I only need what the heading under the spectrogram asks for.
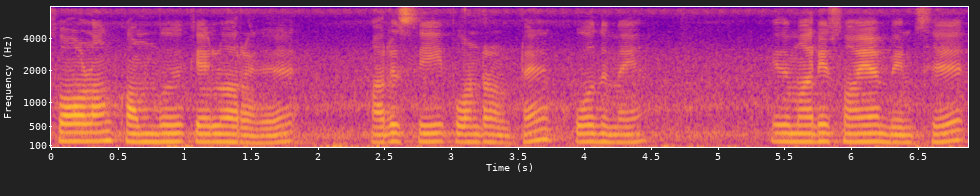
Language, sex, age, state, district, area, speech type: Tamil, female, 60+, Tamil Nadu, Namakkal, rural, spontaneous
